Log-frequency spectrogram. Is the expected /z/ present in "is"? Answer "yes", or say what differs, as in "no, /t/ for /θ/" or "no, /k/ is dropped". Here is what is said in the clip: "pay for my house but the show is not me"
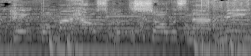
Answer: yes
